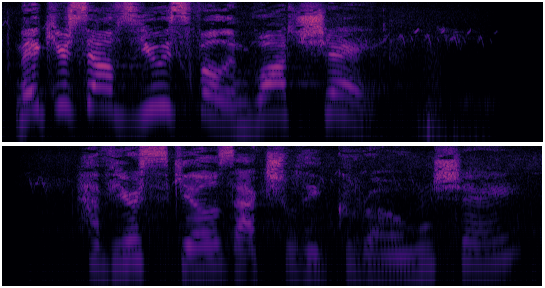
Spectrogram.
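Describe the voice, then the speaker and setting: An actress playing a stern, sharp-tongued female assassin instructor in a video game, haughty and clipped. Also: on the high side, lively intonation, a little slow, a little hiss or hum. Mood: stern, teasing. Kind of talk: dramatic video game cutscene acting.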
